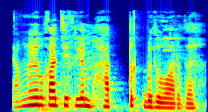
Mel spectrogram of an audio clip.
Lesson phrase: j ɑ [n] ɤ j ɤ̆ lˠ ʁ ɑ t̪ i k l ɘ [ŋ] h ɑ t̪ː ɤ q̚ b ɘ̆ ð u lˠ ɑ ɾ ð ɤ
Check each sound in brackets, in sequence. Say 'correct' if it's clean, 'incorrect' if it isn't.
incorrect, incorrect

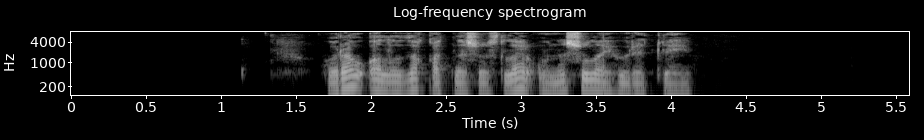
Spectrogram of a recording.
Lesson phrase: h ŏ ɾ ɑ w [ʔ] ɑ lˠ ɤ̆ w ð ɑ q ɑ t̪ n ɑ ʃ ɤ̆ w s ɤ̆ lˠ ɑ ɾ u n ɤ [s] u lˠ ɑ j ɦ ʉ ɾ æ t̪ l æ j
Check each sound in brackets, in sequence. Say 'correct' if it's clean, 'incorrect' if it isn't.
correct, incorrect

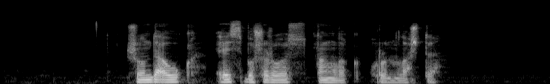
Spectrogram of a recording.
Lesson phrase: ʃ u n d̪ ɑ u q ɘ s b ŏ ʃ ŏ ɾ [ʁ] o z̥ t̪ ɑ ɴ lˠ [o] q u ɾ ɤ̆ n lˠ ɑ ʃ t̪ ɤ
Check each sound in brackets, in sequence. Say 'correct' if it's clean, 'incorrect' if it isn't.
correct, incorrect

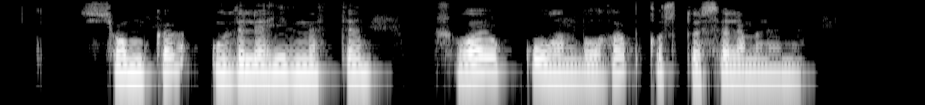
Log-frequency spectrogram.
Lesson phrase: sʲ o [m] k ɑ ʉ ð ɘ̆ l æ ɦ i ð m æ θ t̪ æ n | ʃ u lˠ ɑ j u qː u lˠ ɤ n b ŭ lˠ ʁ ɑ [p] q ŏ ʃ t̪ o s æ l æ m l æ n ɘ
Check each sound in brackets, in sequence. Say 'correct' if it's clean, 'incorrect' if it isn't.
correct, correct

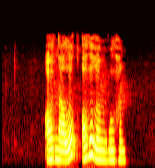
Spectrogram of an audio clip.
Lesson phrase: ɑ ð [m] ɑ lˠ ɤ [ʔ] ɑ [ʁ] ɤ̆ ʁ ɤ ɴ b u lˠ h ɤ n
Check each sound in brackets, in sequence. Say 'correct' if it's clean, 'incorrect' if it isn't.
incorrect, incorrect, incorrect

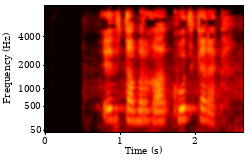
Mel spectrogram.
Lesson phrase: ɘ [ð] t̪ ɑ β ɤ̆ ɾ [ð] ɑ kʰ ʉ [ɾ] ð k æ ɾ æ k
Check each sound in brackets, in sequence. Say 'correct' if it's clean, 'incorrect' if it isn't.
correct, incorrect, incorrect

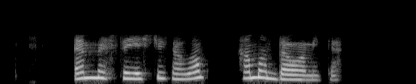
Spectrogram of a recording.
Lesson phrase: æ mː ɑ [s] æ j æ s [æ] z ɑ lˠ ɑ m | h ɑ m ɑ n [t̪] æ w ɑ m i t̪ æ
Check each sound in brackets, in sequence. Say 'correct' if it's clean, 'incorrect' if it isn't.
correct, incorrect, incorrect

